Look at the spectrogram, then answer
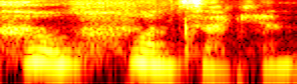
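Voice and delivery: soft breathy whispered aside. Real, not acted. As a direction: whisper it off to the side.

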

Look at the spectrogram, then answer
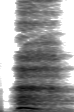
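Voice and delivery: a quick high breathy giggle; short high laugh. Real, not acted. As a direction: let a giggle slip out. Giggle in the scene.

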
